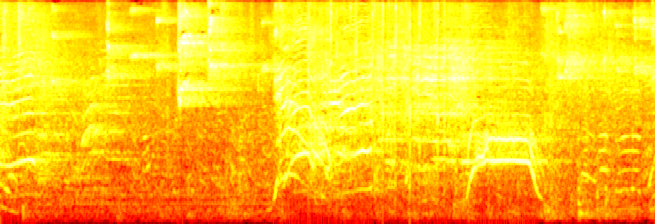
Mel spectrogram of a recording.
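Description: Basketball game in a gymnasium: the ball bouncing on the hardwood floor and sneakers squeaking, with spectators shouting throughout and one long held shout near the end.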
